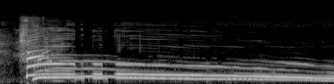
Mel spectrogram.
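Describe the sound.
A woman imitates a wolf howl on a radio show: one long, sustained voiced tone with strong harmonics that rises sharply at the start, then glides slowly downward in pitch, loud and alone.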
